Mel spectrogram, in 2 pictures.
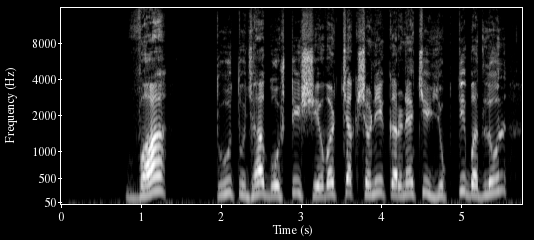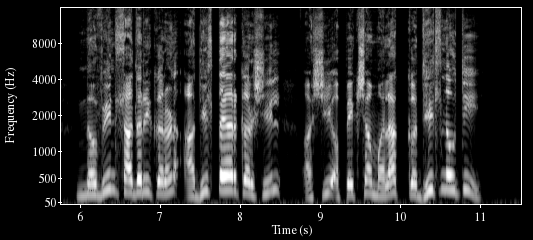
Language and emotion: Marathi, surprised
